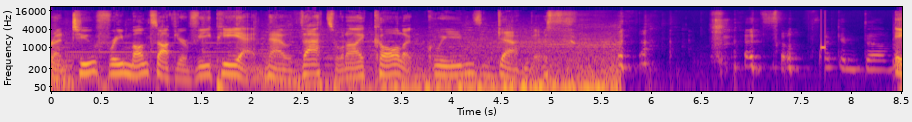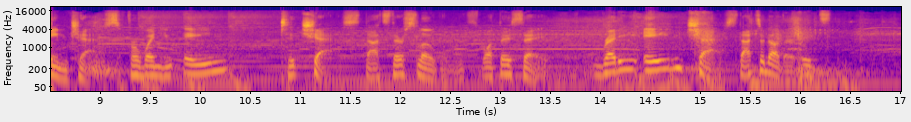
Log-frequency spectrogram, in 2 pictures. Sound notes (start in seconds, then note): 5.6 laughter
